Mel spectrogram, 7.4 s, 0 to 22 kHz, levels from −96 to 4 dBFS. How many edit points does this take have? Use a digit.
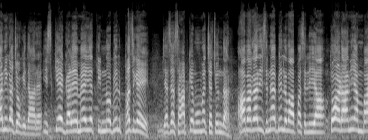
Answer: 3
